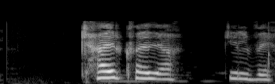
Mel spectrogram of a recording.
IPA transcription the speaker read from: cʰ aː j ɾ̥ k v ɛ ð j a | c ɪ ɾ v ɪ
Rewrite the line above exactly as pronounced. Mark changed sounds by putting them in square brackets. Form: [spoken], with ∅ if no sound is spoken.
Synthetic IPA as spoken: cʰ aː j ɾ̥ [kʰ] v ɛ ð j a | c ɪ [l] v ɪ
